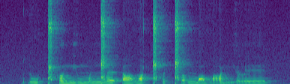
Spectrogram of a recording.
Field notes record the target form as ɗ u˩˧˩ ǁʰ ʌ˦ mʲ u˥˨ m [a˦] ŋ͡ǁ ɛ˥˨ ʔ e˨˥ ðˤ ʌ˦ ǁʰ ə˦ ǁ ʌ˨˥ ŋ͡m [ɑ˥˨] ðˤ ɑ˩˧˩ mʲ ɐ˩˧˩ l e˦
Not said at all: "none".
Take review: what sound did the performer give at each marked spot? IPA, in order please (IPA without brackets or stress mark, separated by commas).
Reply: ə˦, ɔ˥˨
